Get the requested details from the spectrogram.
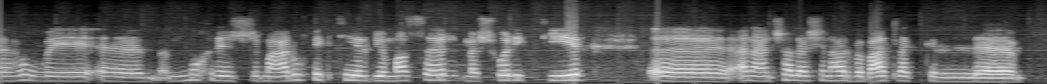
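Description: Noticeable background noise sits behind a woman speaking at a medium pitch and a fairly slow pace. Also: ordinary pitch variation. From Lebanon (Beirut), raised in US from age 4. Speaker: media presenter and actress. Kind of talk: radio interview.

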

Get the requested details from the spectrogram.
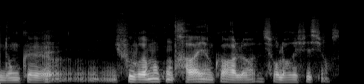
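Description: A man talks at a fairly quick pace. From Brittany, France. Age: 20s. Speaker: engineering student. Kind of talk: interview. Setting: studio. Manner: halting with repetitions.

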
